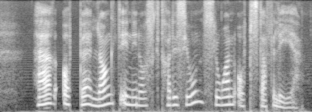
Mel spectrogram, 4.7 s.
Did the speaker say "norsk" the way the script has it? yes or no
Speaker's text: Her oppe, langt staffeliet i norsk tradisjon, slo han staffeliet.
yes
